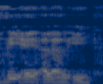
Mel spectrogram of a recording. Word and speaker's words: Valle: I don't know how to pronounce his name, Vale or Valle. It's Valle.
